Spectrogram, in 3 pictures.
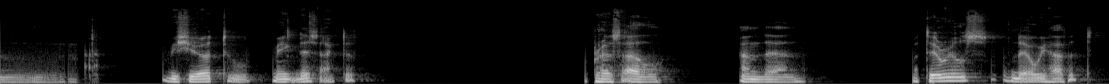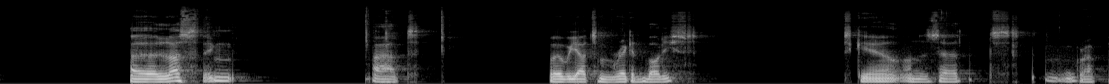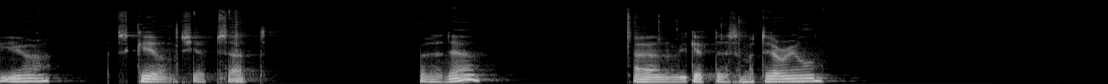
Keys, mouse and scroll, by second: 1.4 shift+click, 1.9 shift+click, 3.1 middle click, 6.5 ctrl+l, 9.4 middle click, 10.2-11.3 scroll down 2, 10.4 middle click, 11.3 KP_5, 11.6 KP_1, 12.2 scroll down 1, 13.0 shift+middle click, 14.9 shift+a, 18.3 s, 21.1 g, 23.5 s, 26.7 middle click, 27.4 scroll down 2, 27.6 middle click, 28.2 click, 29.4 alt+m, 31.0 middle click, 31.5-31.8 scroll up 2, 32.2 shift+middle click, 33.0 middle click.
